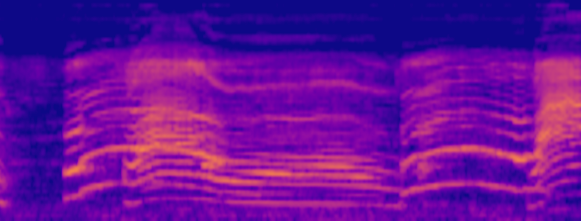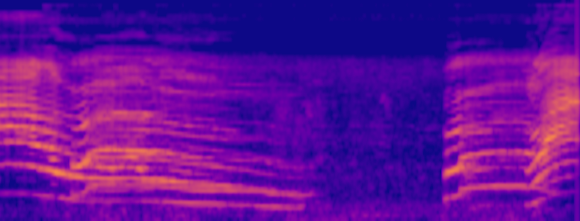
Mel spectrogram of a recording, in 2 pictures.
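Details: Angry cats meowing: overlapping, drawn-out howling yowls, rising and falling with strained harsh tones, nearly continuous for nine seconds, then a short gap and a fresh rising wail.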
